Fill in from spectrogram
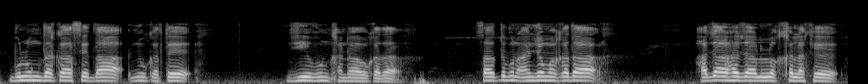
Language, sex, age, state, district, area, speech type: Santali, male, 30-45, West Bengal, Paschim Bardhaman, rural, spontaneous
